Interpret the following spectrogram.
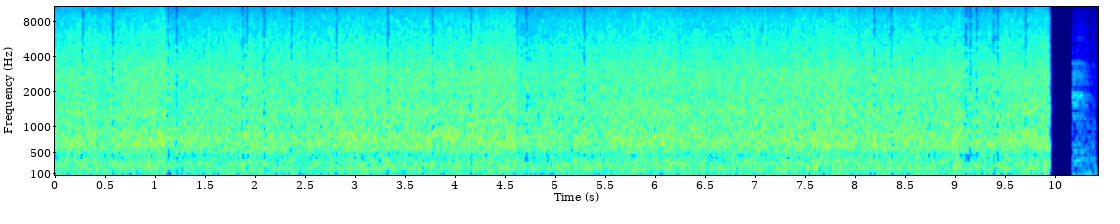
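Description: Waterfall cascading over rocks: a steady rush of falling water.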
